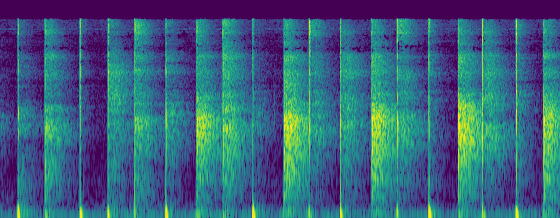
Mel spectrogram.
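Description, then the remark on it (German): A steady series of sharp hand claps in a lilting triple-time Viennese waltz pattern, fairly loud, with no voices, about a dozen and a half claps over several seconds. “Dann klatschen wir mal einen Wiener Tanzer. Wiener Walzer.”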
